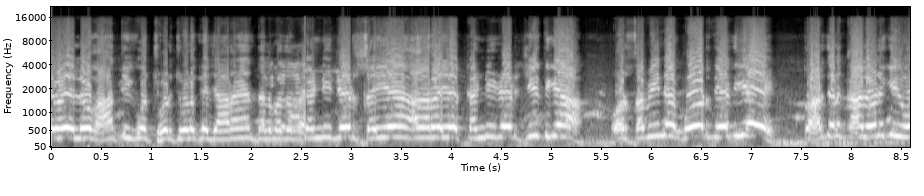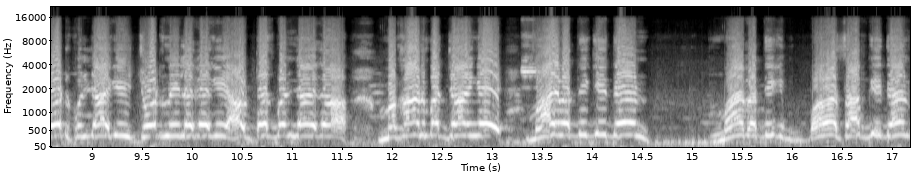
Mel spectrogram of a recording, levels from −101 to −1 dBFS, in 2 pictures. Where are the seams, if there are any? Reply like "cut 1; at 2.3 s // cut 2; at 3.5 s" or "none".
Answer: cut 1; at 2.5 s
